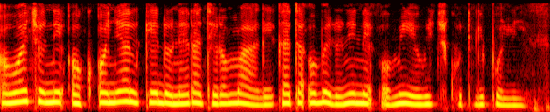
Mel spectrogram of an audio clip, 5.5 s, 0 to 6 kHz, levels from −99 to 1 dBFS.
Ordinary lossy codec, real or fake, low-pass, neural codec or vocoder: none; fake; 5.4 kHz; codec, 16 kHz, 16 kbps, FunCodec, trained on Chinese and English, 50 frames a second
